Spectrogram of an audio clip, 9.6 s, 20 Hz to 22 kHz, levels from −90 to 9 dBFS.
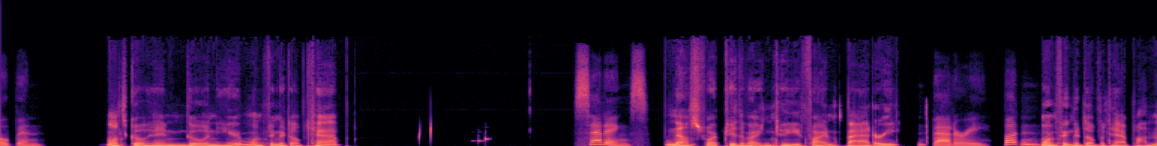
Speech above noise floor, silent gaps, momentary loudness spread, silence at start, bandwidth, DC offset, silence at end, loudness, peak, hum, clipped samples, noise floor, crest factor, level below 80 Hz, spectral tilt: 58 dB; none; 15 LU; 0 s; 16.5 kHz; under 0.1%; 0 s; -18 LUFS; 0 dBFS; none; under 0.1%; -74 dBFS; 18 dB; -32 dBFS; -6 dB/octave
